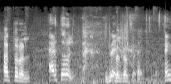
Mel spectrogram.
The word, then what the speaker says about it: Ertuğrul: और सर आपसे एक सवाल है, सर आपने एर्तुगरुल देखा है? अब्दुल्ला माइंड नहीं कीजिएगा, मैं इसका प्रोनाउंसिएशन सही कर दूंगा। इट्स अर्तुगरुल।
